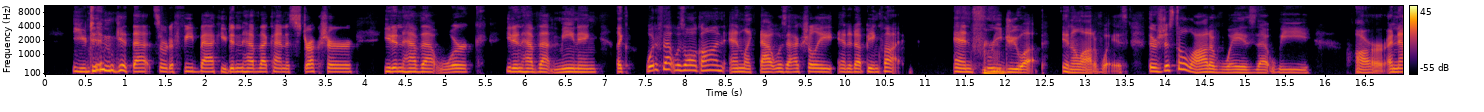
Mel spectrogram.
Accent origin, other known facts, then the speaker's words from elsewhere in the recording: United States; Well, it's, I mean, maybe because I am American, part of me is like, don't tell me not to have notions.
